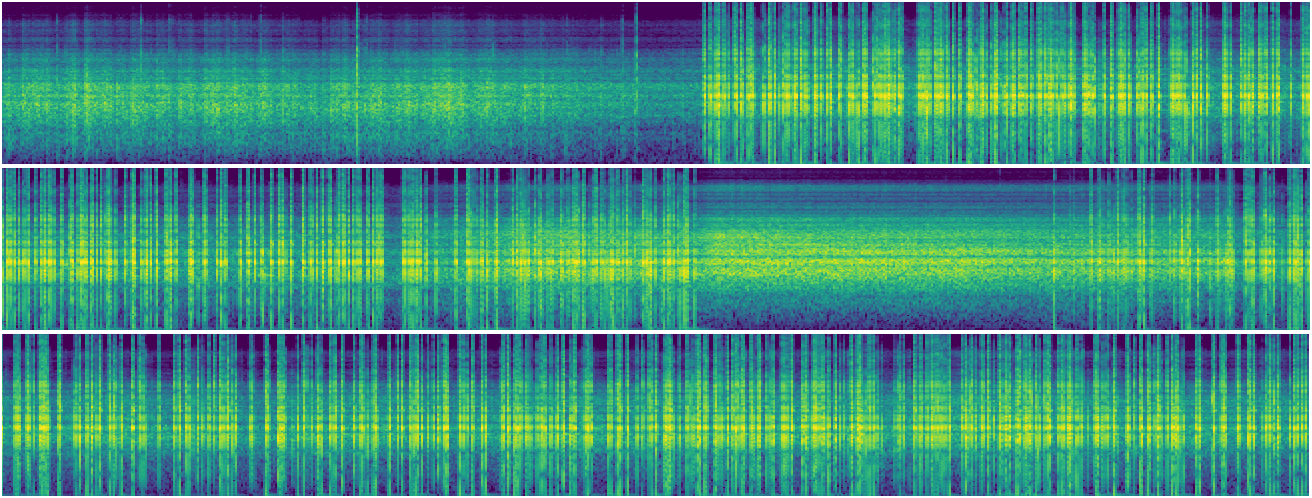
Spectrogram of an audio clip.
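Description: Ground firework fountain spraying sparks: a steady hiss at first, turning about five seconds in to loud, dense crackling. There is a smoother hissing spell about halfway through, then dense crackling again.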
